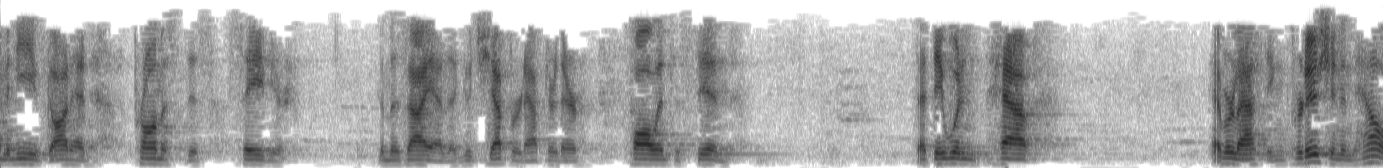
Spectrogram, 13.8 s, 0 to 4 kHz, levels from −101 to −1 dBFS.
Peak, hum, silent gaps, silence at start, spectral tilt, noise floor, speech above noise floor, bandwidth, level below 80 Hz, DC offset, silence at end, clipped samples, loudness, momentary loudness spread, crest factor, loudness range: -2 dBFS; none; none; 0 s; -6.5 dB/octave; -59 dBFS; 36 dB; 3.9 kHz; -82 dBFS; under 0.1%; 0 s; under 0.1%; -22 LUFS; 21 LU; 24 dB; 6 LU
